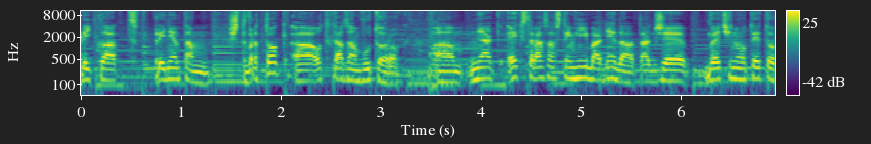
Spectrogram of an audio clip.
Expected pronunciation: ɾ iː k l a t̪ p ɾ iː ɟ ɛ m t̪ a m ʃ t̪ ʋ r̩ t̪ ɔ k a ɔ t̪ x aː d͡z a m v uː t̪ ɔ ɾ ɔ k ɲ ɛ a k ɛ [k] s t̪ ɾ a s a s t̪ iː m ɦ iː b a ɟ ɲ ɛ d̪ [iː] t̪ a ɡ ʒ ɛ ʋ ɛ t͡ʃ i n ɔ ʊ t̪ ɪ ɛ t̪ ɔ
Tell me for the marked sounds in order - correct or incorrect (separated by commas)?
correct, incorrect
